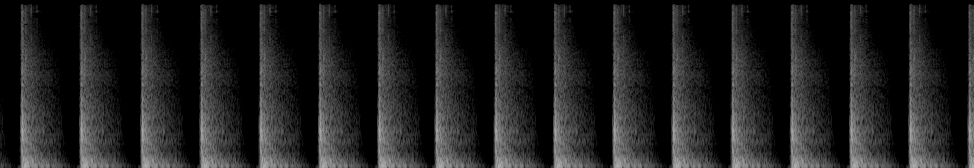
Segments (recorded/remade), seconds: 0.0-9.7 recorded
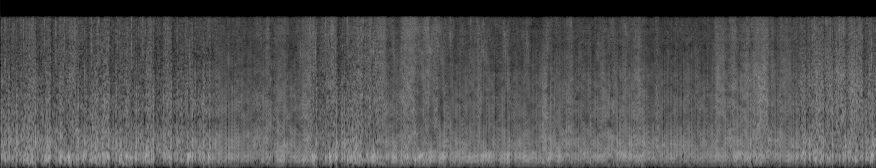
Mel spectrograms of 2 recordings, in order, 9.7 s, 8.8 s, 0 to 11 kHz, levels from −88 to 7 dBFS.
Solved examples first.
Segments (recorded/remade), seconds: 0.0-2.1 recorded; 2.1-3.1 remade; 3.1-3.8 recorded; 3.8-8.0 remade; 8.0-8.8 recorded

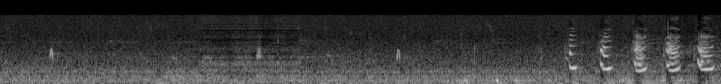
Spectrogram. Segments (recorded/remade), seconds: 0.0-2.0 recorded; 2.0-3.0 remade; 3.0-7.2 recorded

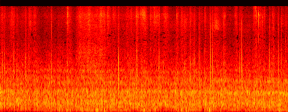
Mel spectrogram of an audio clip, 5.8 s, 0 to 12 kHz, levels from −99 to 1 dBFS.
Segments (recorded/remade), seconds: 0.0-4.5 remade; 4.5-5.8 recorded

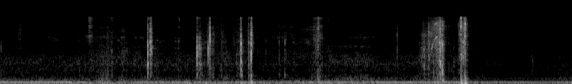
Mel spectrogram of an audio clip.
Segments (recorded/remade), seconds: 0.0-0.7 recorded; 0.7-4.1 remade; 4.1-5.7 recorded

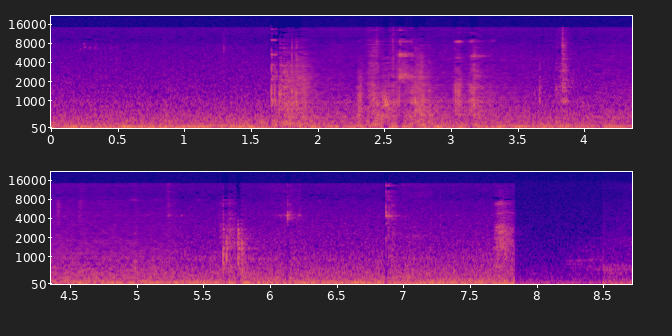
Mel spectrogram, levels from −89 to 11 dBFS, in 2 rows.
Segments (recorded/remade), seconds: 0.0-1.8 recorded; 1.8-3.6 remade; 3.6-4.1 recorded; 4.1-5.3 remade; 5.3-8.7 recorded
